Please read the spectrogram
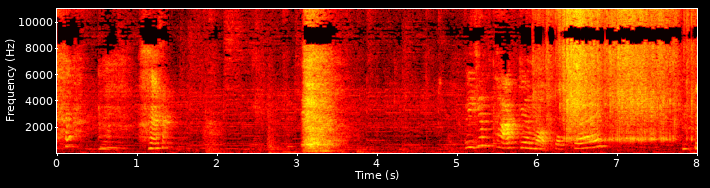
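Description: Young children's voices and laughter, with faint background music at first.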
